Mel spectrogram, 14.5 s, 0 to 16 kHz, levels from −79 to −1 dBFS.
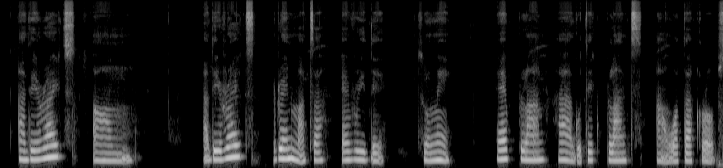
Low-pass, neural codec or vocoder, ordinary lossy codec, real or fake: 14.4 kHz; none; Opus, 24 kbps; real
